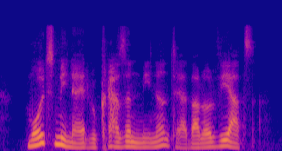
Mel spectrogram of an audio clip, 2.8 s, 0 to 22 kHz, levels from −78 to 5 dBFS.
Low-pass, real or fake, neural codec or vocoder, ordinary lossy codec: 10.8 kHz; fake; codec, 16 kHz in and 24 kHz out, 0.6 kbps, FocalCodec, streaming, 4096 codes; AAC, 64 kbps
